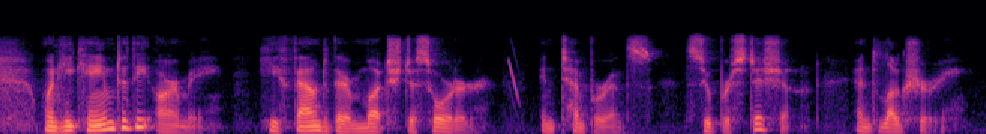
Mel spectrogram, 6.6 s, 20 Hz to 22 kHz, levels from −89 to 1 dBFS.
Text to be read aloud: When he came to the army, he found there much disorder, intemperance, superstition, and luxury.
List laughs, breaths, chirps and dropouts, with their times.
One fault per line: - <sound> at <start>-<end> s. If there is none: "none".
- chirp at 3.4-3.5 s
